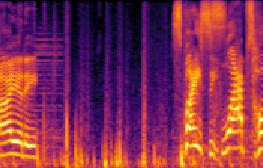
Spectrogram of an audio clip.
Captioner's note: dancing noises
